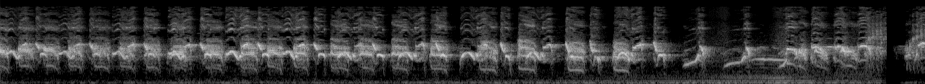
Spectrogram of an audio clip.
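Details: Harsh chattering squawks from a female black-throated laughingthrush, calling to stir males to sing. Rapid rasping notes run densely at first, then loosen into separate bent notes and a few clearer, rising whistled phrases near the end.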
